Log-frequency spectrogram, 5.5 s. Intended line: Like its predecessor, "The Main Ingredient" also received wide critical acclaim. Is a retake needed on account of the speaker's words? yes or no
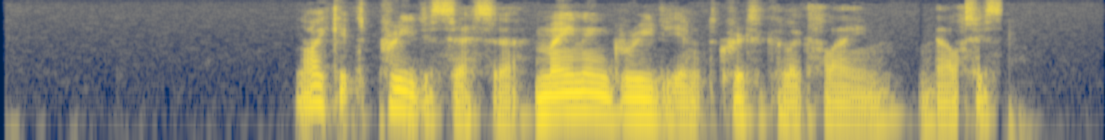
yes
